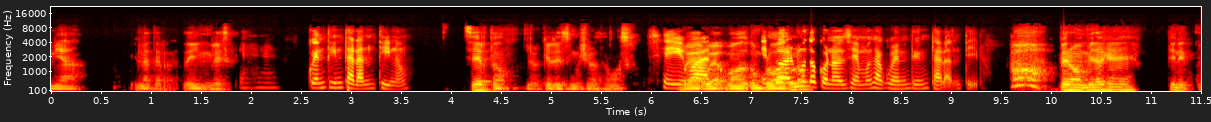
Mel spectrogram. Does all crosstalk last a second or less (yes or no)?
no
